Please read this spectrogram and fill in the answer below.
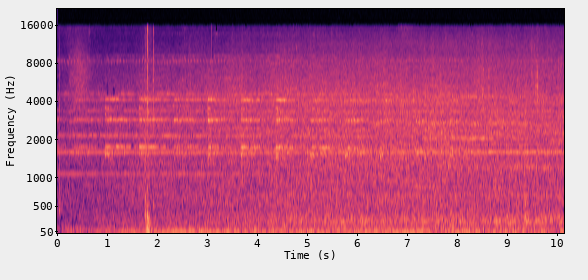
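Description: A train passing a street level crossing: a steady rumble that builds over the first two seconds and then holds, with steady high tones over it. A single sharp knock about two seconds in is the loudest moment.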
